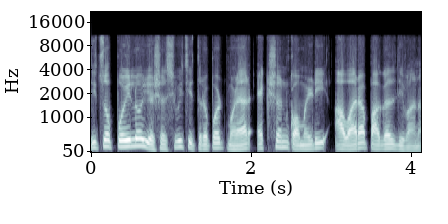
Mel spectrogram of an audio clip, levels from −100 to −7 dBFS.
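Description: Throughout, 4-bit ADPCM compression codes each sample as a coarse step from a prediction, leaving gritty, level-following hiss on the speech; nothing sounds above 10.6 kHz.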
